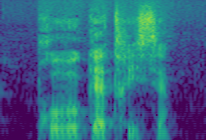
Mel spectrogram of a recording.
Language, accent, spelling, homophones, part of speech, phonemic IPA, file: French, France, provocatrice, provocatrices, noun, /pʁɔ.vɔ.ka.tʁis/, LL-Q150 (fra)-provocatrice.wav
- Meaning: female equivalent of provocateur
